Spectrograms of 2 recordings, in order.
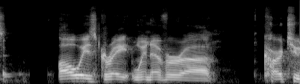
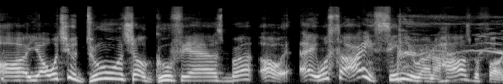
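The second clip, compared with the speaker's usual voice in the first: put-on DMV regional accent; 9 semitones higher than usual. Imitating a kid in a POV video: imitating a forced DMV accent. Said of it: "heavily forced D M V accent".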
